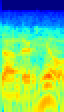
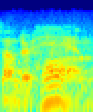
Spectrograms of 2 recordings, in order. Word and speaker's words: Underhill: me such a fright Mrs Underhill not Mrs underhand Elizabeth you mispronounce it your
